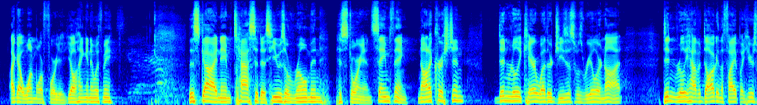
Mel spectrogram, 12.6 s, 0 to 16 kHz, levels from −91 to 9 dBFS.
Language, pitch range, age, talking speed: English, 110-145 Hz, 20-39, 210 wpm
